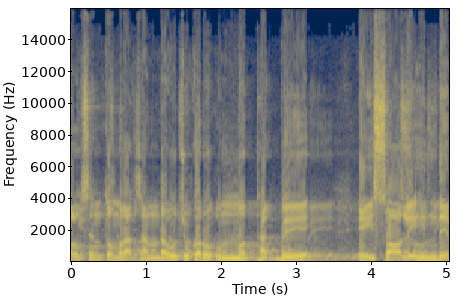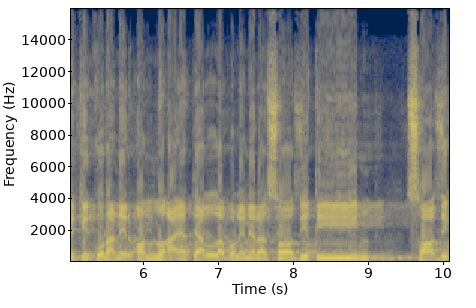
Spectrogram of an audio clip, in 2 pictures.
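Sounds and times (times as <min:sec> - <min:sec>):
man chanting sing-song preaching: 0:00.0 - 0:10.0.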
